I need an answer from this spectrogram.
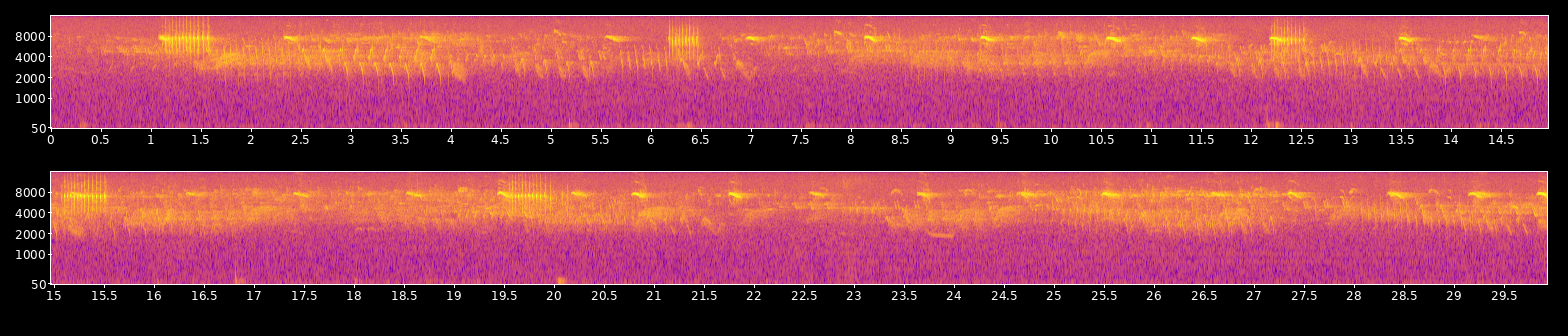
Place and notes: Palermo, Italia [hatoriyumi] - Uccelli e sterpaglie
Uccelli e sterpaglie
